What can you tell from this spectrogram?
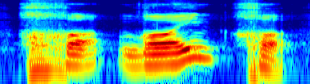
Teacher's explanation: গইন হলকের শেষ থেকে, দুটি হলকের শেষ থেকে উচ্চারণ হয়।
